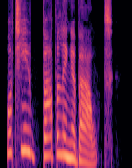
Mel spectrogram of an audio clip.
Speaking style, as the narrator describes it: Molly snapped at him

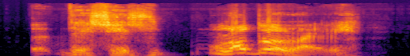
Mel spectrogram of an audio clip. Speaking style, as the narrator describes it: spluttered

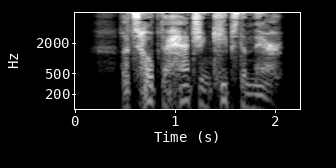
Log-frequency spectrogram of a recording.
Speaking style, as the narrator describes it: I whispered

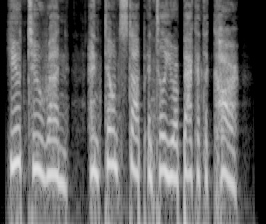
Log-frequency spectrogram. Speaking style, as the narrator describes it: Sophie whispered to my mind

